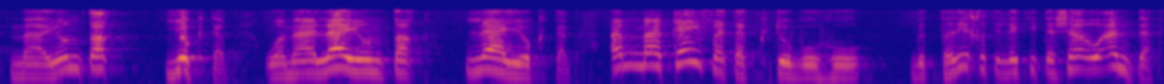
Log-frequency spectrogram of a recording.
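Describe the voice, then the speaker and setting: Older man teaching Arabic poetic meter. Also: sits high. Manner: slow, emphatic, recites verses with stressed syllables. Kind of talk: recorded lecture. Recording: dull lo-fi audio recording.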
